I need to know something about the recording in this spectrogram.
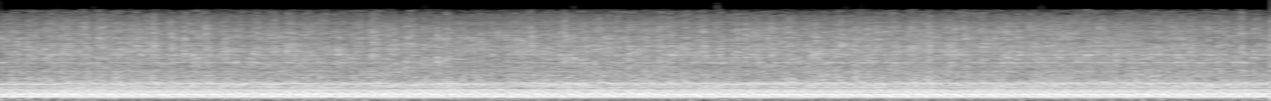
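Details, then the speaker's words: Toyota Solara demolition derby car after swapping in new coil packs to cure hard starting: even, steady idle with smooth low rumble, no stumble or misfire, running much better. "So now it runs so much better, and it took a quick swap."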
